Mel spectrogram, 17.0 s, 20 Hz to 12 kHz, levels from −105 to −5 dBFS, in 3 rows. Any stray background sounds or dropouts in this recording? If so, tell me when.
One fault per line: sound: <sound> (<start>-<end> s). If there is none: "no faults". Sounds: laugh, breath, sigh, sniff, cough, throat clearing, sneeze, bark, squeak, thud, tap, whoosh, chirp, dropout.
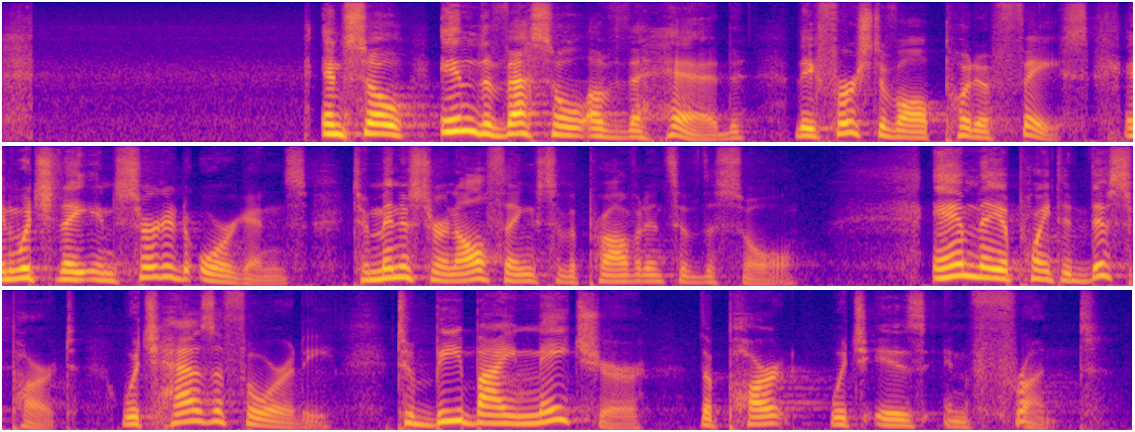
no faults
